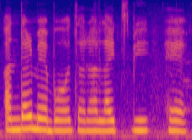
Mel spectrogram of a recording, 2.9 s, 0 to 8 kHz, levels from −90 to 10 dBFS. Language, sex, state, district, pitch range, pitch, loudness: Hindi, female, Arunachal Pradesh, Papum Pare, 215-230 Hz, 220 Hz, -15 LUFS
